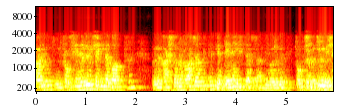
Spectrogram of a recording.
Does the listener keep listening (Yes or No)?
Yes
